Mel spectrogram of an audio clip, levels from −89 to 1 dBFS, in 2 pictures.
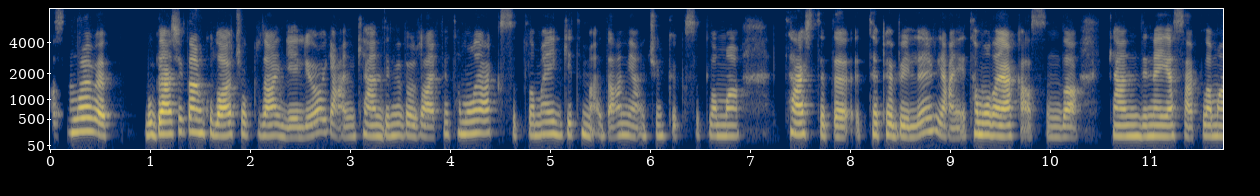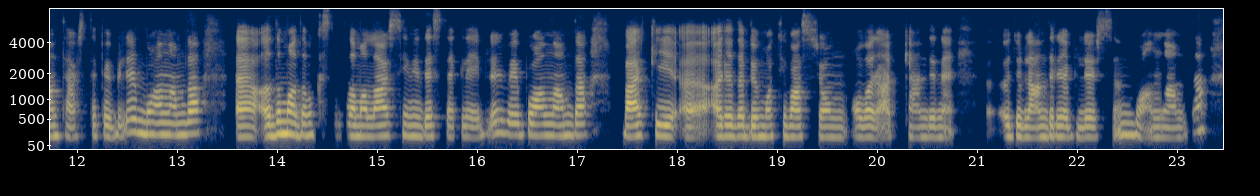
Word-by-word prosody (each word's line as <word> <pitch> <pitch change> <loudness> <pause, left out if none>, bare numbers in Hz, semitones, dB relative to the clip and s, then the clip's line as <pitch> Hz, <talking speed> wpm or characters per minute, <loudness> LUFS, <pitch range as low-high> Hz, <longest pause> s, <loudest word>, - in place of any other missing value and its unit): Aslında 265 -2 +3
evet, 200 -5 +4 0.3
bu 210 +1 +2
gerçekten 240 +3 +7
kulağa 205 -3 +5
çok 205 -1 -5
güzel 200 -2 +1
geliyor. 175 +8 -1
Yani, 180 +1 -3
kendimi 195 0 -2
de 205 - 0
özellikle 180 +1 -1
tam 225 +1 -3
olarak 235 +1 +2
kısıtlamaya 210 +2 -4
gitmeden 205 -1 -4
yani 190 0 -6
çünkü 195 -1 -9
kısıtlama 190 0 -3 0.4
ters 215 -2 +4
tepe 190 -4 0 0.2
tepebilir. 210 +3 0
Yani, 190 -7 -2
tam 220 -1 +2
olarak 195 -2 +6
aslında 180 0 -2 0.3
kendine 190 0 +2
yasaklaman 190 0 0
ters 175 -2 -7
tepebilir. 195 +6 -3
Bu 225 - +1
anlamda, 215 +1 +1 0.5
ııı, 180 -1 +4
adım 225 +5 +4
adım 210 -1 +2
kısıtlamalar 190 -1 -1
seni 195 -1 -6
destekleyebilir 185 +4 -5
ve 205 -1 -2
bu 210 - +1
anlamda 205 +1 0 0.4
belki, 190 0 +3
aaa, - - 0
arada 190 0 +1
bir 185 - +2
motivasyon 180 -1 -3
olarak 180 0 -2
kendine 175 -1 -6 0.5
ö - - -1
ödüllendirebilirsin 180 +3 -2
bu - - -3
anlamda 175 - -6
195 Hz, 135 wpm, -24 LUFS, 185-210 Hz, 0.5 s, gerçekten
